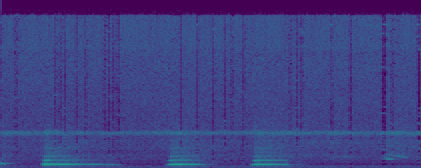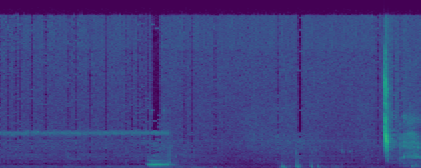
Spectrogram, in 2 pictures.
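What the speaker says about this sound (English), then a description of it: "That is the song of our friend the mourning dove." A mourning dove gives its soft, low hooting song of a few drawn-out notes, clear and fairly close, with no talking.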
